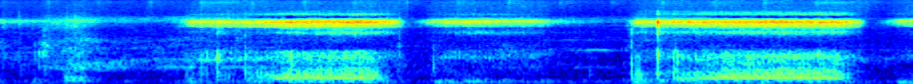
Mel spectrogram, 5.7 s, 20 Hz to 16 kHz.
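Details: Two long, hissing, whistly snores with a faint low rattle, about 20 breaths a minute; snoring during sleep in a hotel.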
